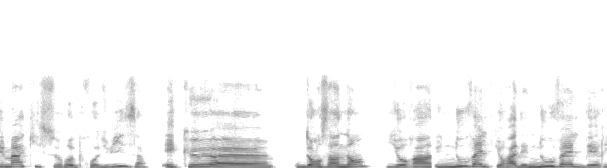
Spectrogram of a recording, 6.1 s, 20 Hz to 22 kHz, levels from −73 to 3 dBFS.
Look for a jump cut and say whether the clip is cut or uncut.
cut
